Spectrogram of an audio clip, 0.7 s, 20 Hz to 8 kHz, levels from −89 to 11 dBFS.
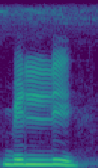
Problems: none marked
